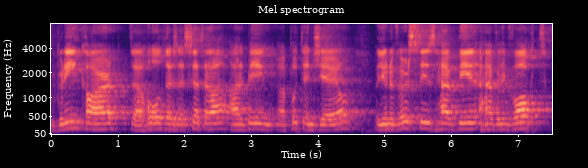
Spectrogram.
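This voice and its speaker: An older man from Lebanon giving an earnest, unscripted speech at a community dinner, pausing often with fillers. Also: on the high side. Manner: earnest, frequent pauses and fillers. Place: large hall. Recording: echoey hall, voice from far off.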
